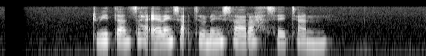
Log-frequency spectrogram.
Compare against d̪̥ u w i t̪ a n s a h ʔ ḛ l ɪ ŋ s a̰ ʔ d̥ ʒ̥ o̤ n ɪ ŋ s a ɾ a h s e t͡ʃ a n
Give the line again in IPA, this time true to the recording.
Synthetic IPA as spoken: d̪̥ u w i t̪ a n s a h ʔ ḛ l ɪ ŋ s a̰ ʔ d̥ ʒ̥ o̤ n ɪ ŋ s a ɾ a h s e t͡ʃ a n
